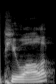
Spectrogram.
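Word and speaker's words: Puyallup: I pastor a church in Puallup.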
